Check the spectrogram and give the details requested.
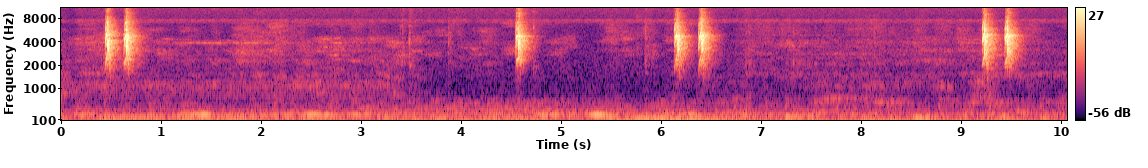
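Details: Separated from her mate, a female olive-backed tailorbird calls to him again and again. Brief, piercing high chips come singly or in pairs every second or few seconds, with a low rumbling background.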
